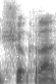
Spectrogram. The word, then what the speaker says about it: Shukla: pack but and then the last name shla so sh okay good I just good because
